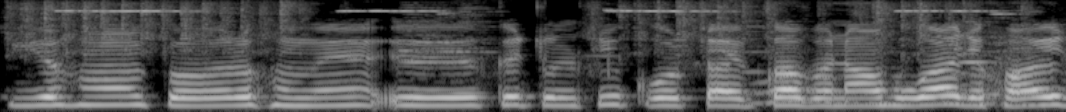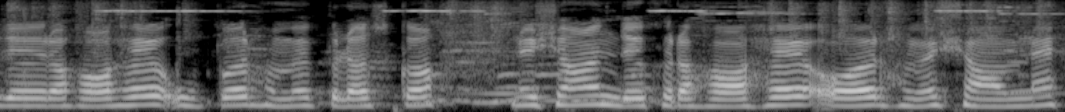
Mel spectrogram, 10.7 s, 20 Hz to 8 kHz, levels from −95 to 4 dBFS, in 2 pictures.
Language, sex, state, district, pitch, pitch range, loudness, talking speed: Hindi, female, Goa, North and South Goa, 210 Hz, 200-220 Hz, -27 LUFS, 145 wpm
